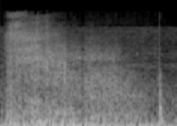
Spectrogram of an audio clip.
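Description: Weapon fire aimed at rooftop targets: a loud, sustained booming rumble with one sharp crack near the end. No one speaks.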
